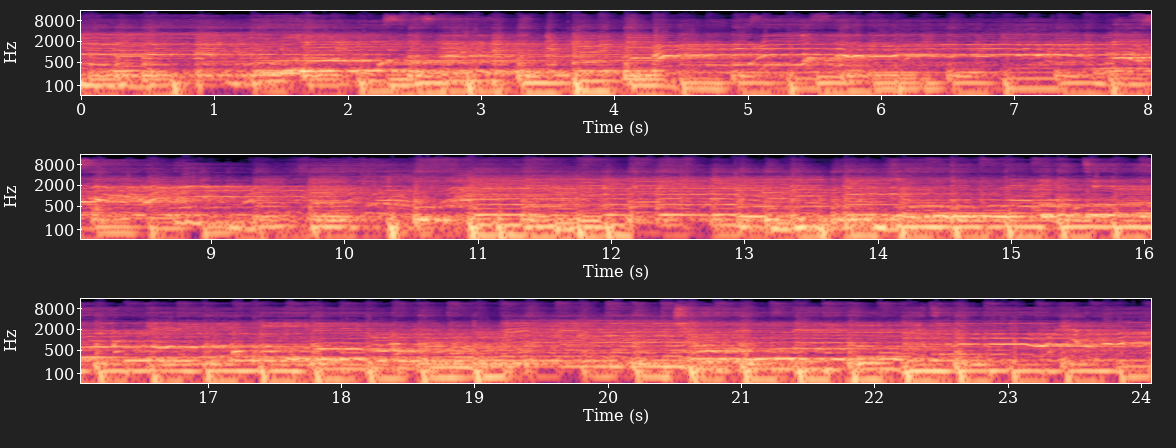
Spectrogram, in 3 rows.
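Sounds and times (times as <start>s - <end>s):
amplified band with bass beat: 0.0s - 24.0s
woman singing through a pa: 1.3s - 9.7s, 14.1s - 19.4s, 20.4s - 24.0s.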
